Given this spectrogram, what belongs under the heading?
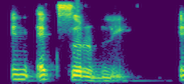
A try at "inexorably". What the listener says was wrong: Yes, that's it. You got it.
